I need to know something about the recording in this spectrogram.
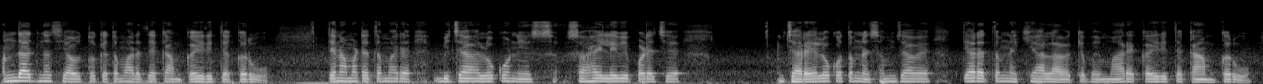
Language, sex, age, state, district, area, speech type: Gujarati, male, 30-45, Gujarat, Rajkot, urban, spontaneous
